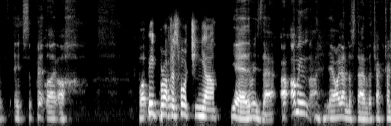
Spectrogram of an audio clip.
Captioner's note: sigh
